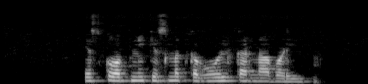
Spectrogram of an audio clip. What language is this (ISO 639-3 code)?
urd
